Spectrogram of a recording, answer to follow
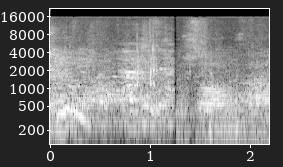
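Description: Several people's voices talking at once: general chatter in a room.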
